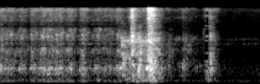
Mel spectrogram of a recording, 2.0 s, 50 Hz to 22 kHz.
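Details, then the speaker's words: Sanyo VTC-M10 Betamax deck with worn belts winding a hard-to-wind tape: uneven, fluttering whirr ending in clunks, as the idlers struggle and slip. "at least it yeah you can hear the idlers struggling but like i say this tape is is quite hard work for a machine at the best of times"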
